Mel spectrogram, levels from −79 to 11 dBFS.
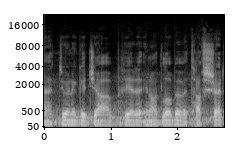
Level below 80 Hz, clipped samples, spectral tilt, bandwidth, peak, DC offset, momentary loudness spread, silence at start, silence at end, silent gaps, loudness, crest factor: -34 dBFS; under 0.1%; -6 dB/octave; 12 kHz; 0 dBFS; under 0.1%; 2 LU; 0 s; 0 s; none; -13 LUFS; 12 dB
